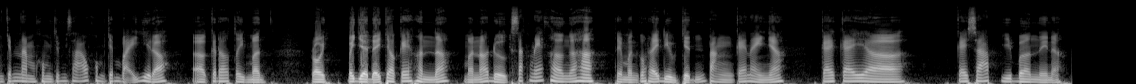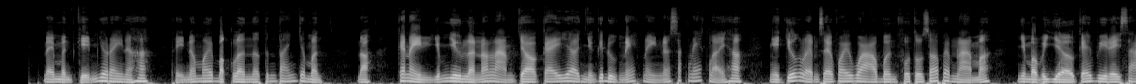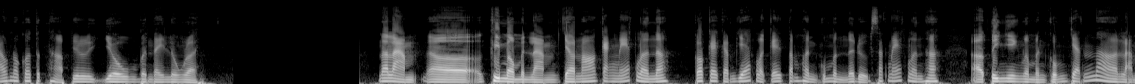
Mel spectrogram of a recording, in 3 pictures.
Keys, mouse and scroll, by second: 4.0 middle click, 4.2 scroll down 1, 5.3 click, 5.8 scroll up 1, 10.7 click, 16.0 middle click, 16.2 scroll down 1, 17.3-17.8 scroll up 1, 23.4 click, 25.4 click, 25.5 middle click, 25.6 scroll down 1, 25.7 scroll up 1, 28.7 click, 32.8-34.0 drag.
